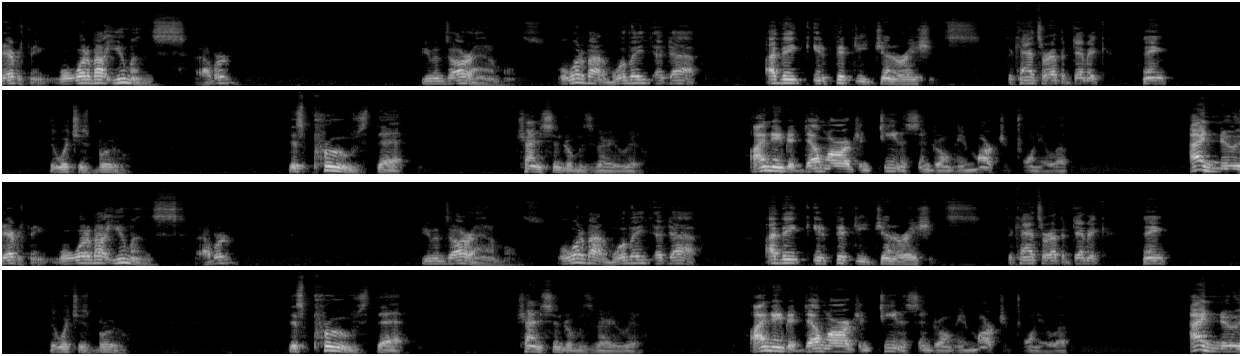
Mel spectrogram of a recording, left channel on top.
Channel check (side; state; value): both; normal; correlation 0.51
